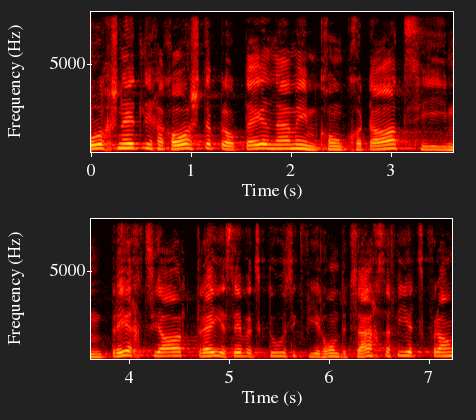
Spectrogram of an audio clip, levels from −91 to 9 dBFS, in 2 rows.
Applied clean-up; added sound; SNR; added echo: none; none; none; none.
